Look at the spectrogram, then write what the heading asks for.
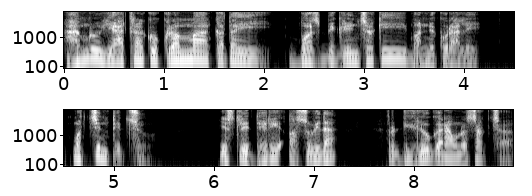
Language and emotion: Nepali, fearful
